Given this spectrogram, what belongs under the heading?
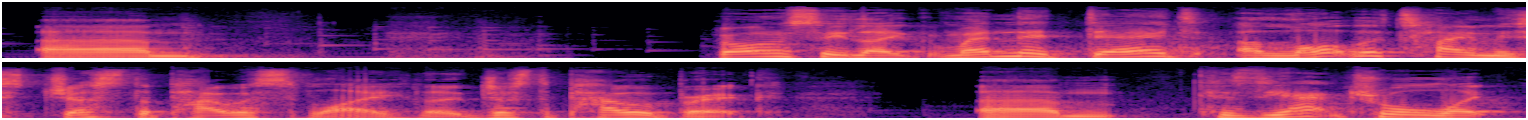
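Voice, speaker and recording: Young guy rambling on stream, loads of ums and likes, faint music under him. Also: mid-range voice. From Wales. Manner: rambling, chatty, lots of fillers and restarts, laughs often. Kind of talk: casual live stream chat.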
